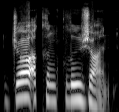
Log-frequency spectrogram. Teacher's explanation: So say the whole phrase as draw a conclusion. Make sure to hold the draw sound clearly and stress the middle syllable of conclusion.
